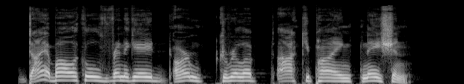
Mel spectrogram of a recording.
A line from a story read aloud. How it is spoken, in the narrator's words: shouted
